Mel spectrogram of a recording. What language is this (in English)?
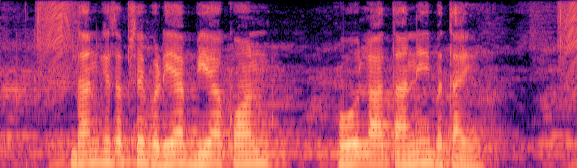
Bhojpuri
